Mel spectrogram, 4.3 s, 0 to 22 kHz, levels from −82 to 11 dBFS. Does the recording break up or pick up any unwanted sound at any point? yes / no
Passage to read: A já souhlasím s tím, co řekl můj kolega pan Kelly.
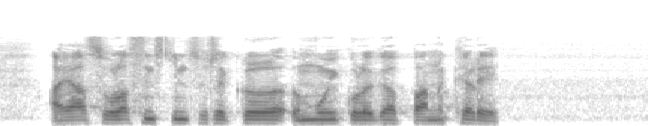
no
